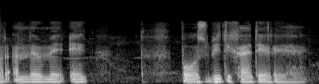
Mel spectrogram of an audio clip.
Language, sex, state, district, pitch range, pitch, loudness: Hindi, male, Arunachal Pradesh, Papum Pare, 105-115 Hz, 115 Hz, -16 LUFS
